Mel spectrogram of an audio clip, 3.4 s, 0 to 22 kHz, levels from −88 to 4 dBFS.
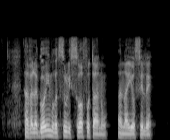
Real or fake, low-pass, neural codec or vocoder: real; 7.2 kHz; none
